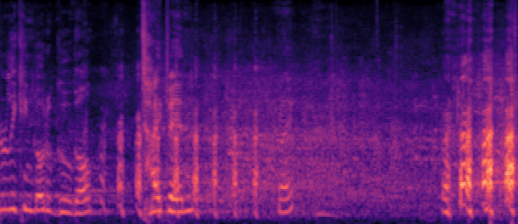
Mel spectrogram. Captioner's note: laughing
